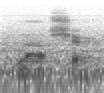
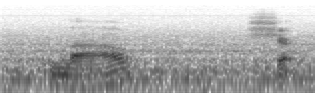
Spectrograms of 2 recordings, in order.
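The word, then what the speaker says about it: lǎoshī: i'm not okay next word is teacher or laosher and it has two tone marks lao shirt so second tone mark up and down for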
